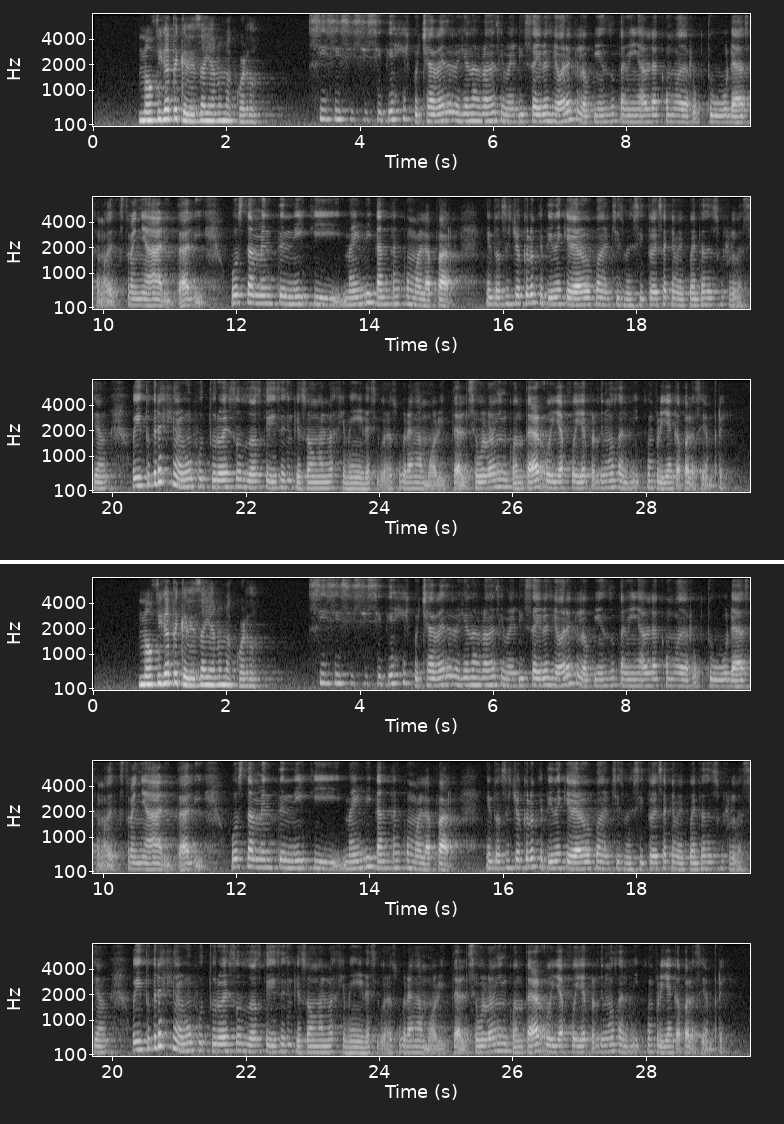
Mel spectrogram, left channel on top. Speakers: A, on the right; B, on the left.
A: no, fíjate que de esa ya no me acuerdo. <laughs>
B: Sí, sí, sí, sí, sí, tienes que escucharles de los Jonas Brothers y Miley Cyrus, y ahora que lo pienso también habla como de rupturas, como de extrañar y tal, y justamente Nick y Miley cantan como a la par, entonces yo creo que tiene que ver algo con el chismecito esa que me cuentas de su relación. Oye, ¿tú crees que en algún futuro estos dos que dicen que son almas gemelas y bueno, su gran amor y tal, se vuelvan a encontrar o ya fue, ya perdimos a Nick con Priyanka para siempre?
